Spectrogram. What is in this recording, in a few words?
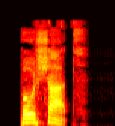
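"bowshot", English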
